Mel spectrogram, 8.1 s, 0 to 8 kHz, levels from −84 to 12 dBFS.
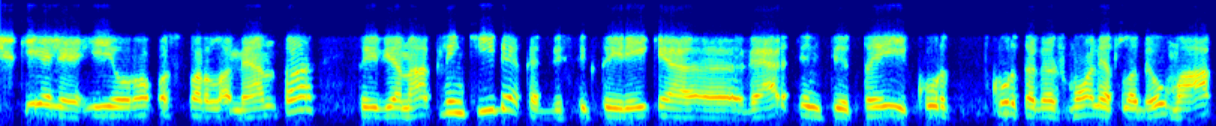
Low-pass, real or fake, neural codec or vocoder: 7.2 kHz; fake; codec, 16 kHz, 8 kbps, FunCodec, trained on Chinese and English, 25 frames a second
